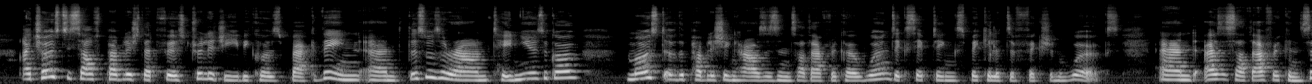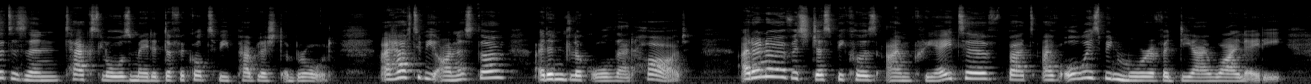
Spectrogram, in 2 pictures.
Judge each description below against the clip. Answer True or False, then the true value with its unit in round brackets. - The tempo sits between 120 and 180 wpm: True (170 wpm)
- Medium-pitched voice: False (205 Hz)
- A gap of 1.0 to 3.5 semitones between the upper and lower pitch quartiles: False (5.1 semitones)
